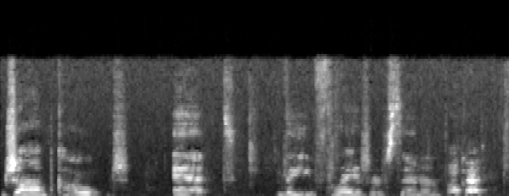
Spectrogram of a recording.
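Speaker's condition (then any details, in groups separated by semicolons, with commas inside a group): Cerebral palsy; congenital, uses wheelchair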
